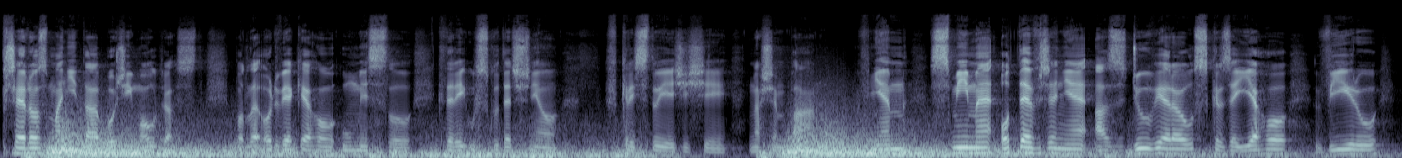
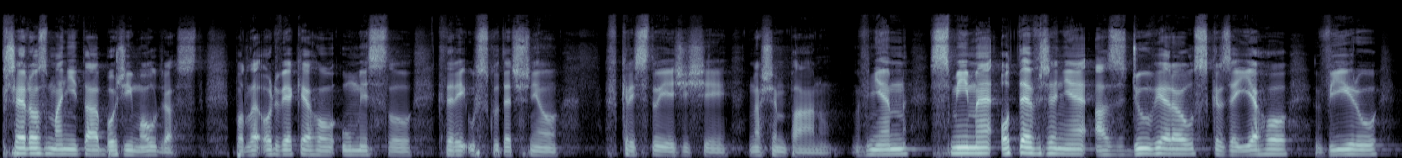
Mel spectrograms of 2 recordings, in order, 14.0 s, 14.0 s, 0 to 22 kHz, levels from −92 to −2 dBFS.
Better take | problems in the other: second | wind noise on the microphone; heavy; 9 dB below the speech

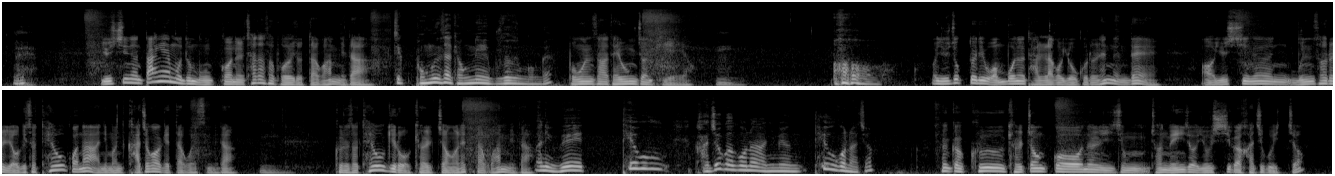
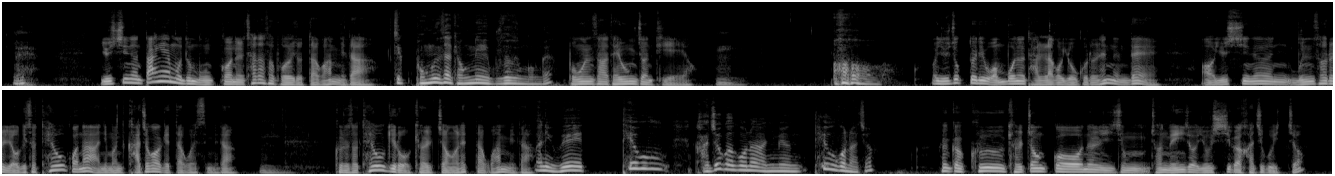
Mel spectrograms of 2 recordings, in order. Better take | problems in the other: second | hiss; faint; throughout; 20 dB below the speech

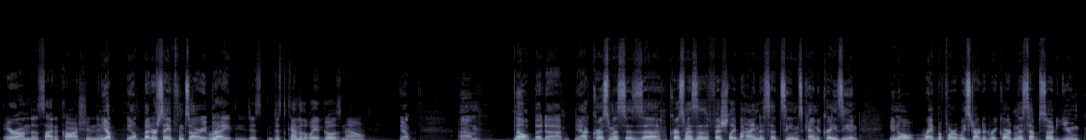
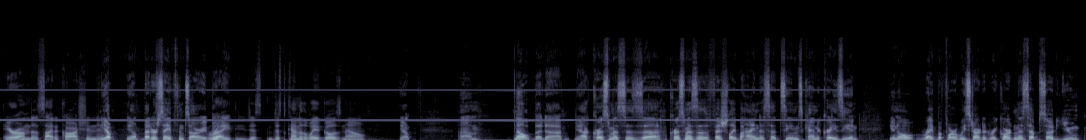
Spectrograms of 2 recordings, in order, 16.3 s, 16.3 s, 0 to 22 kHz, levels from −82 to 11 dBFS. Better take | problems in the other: first | high-pitched whine; noticeable; until 13 s; 3 kHz, 15 dB below the speech

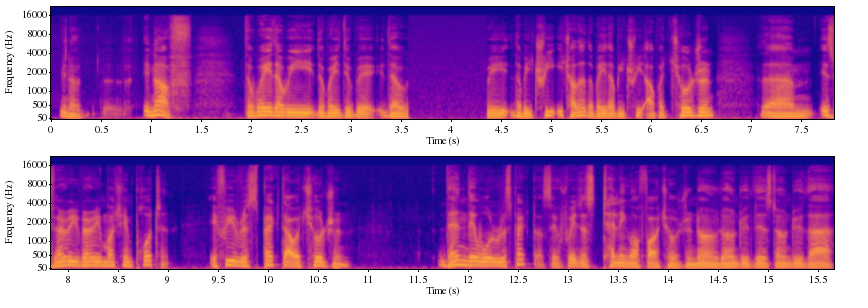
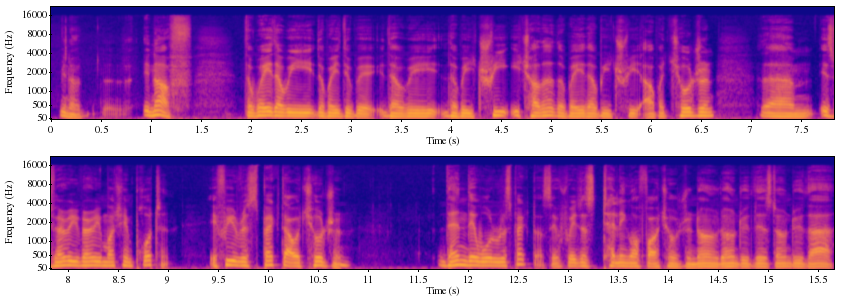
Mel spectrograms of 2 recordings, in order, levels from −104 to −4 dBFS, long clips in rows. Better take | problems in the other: second | audio freezing; at 3.5 s for 1 s

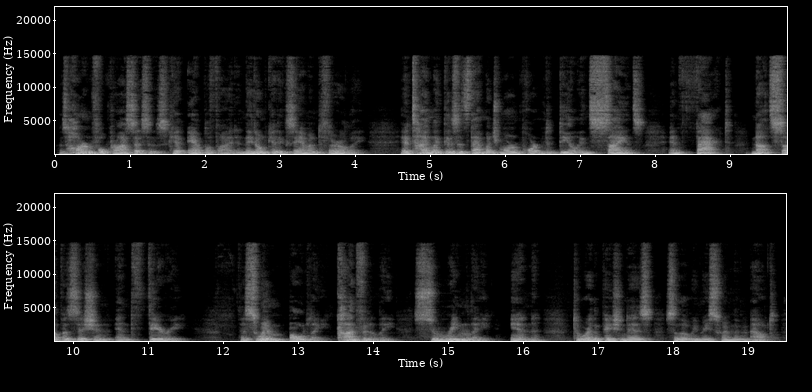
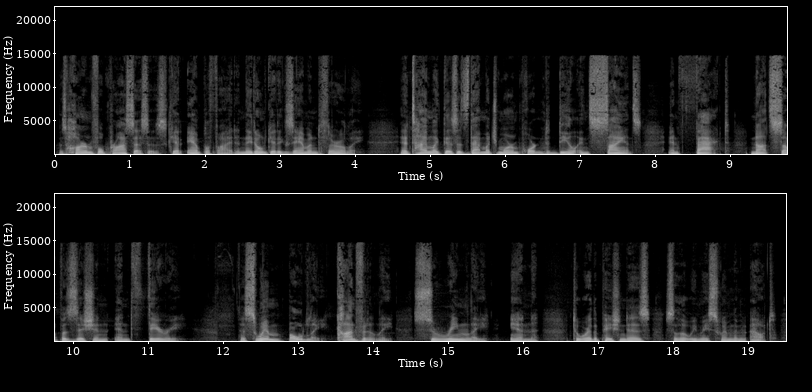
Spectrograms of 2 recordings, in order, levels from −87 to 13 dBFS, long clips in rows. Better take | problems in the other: second | off-mic speech; far // room echo; very slight; dies away in 0.2 s

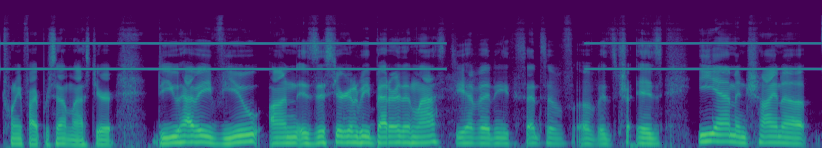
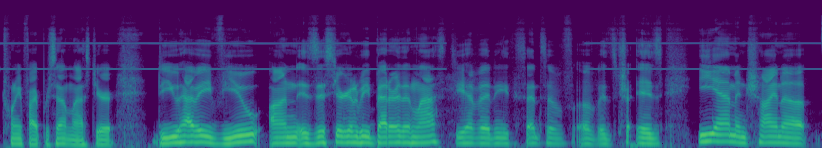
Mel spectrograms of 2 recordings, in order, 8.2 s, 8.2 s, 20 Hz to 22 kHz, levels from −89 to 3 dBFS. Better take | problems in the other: second | high-pitched whine; loud; until 4.5 s and from 6 s on; 4 kHz, 10 dB below the speech; faint in the second

